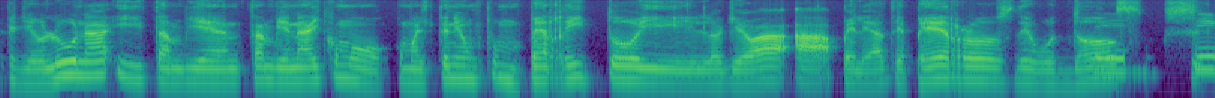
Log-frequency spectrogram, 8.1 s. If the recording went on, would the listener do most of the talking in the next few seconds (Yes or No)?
Yes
